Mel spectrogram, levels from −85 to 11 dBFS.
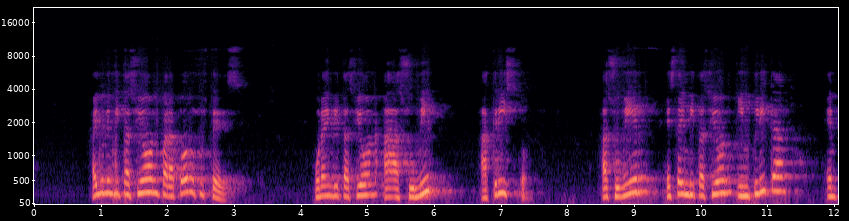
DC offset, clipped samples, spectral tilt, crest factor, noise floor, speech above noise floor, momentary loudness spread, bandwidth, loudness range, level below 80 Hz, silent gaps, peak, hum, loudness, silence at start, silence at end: under 0.1%; under 0.1%; -9.5 dB/octave; 14 dB; -63 dBFS; 49 dB; 11 LU; 7.6 kHz; 4 LU; -52 dBFS; none; -2 dBFS; 50 Hz at -40 dBFS; -15 LUFS; 0.9 s; 0 s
